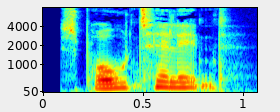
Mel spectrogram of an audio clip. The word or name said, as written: sprogtalent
